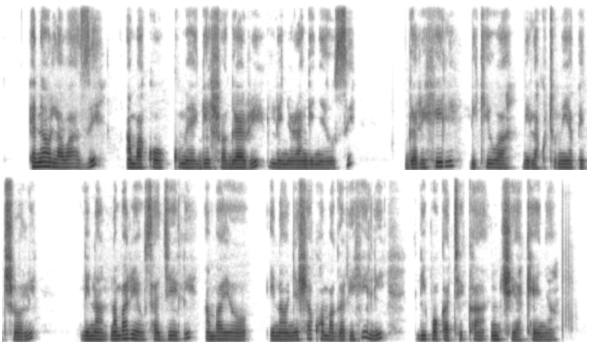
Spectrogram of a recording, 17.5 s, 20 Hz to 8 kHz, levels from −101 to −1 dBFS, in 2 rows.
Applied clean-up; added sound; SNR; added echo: none; none; none; none.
